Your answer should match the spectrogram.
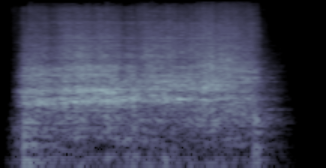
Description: Industry Sheet Metal Scrape Metal Surface; Factories; Backgrounds

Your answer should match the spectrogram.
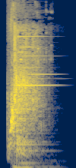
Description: Great Axe Hits Chainmail, battle; Battle Sound Effects

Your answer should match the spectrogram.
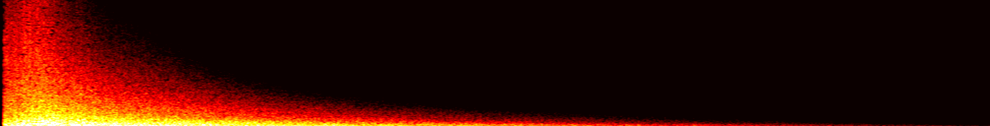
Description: Lightning Bolt Explosion Blast Large Thunder; Weather; Lightning Sound Effects; Blastwave

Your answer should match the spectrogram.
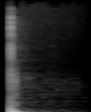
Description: Soccer Ball: Header The Ball; Football; Sports

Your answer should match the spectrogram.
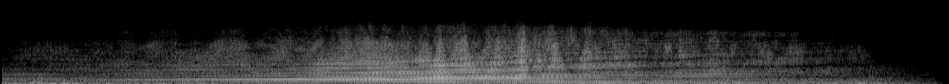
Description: AIRCRAFT CESSNA 195 PASS; Airplanes

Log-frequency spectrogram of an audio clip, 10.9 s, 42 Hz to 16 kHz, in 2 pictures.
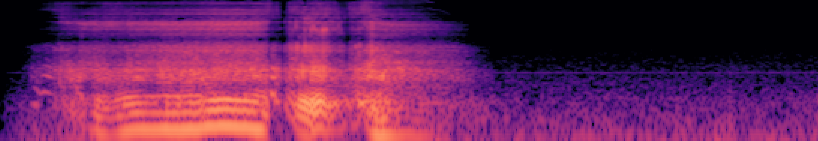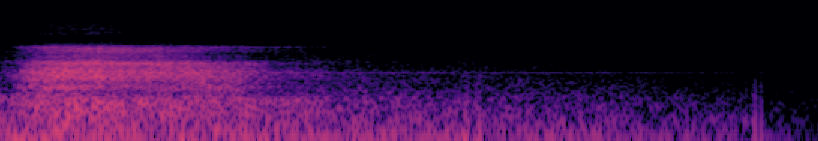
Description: Snoring Male Snore; Snoring Sound Effects; human sound effects; LYN116 package of human sound effects

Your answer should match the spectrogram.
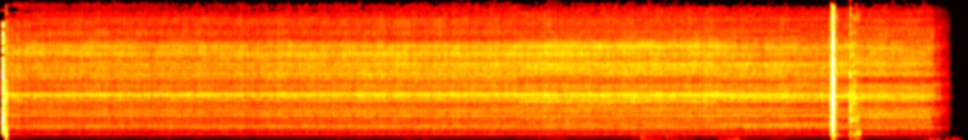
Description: Camera Timer; Cameras; Electronics; BlastWave

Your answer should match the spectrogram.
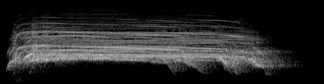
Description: Human Crowd Studio; Crowd Reactions Female Scream Ahh; Loud; Blastwave

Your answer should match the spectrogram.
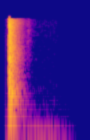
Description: A ballon pops; Pops (Sound Effects:Objects)

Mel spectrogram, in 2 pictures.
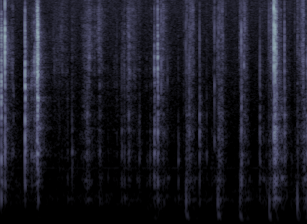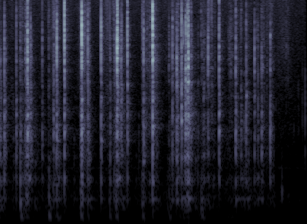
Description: Pool Screw Cue, Pool Tighten Pool Cue Stick Screw; Billiards; SPORTS; Blastwave

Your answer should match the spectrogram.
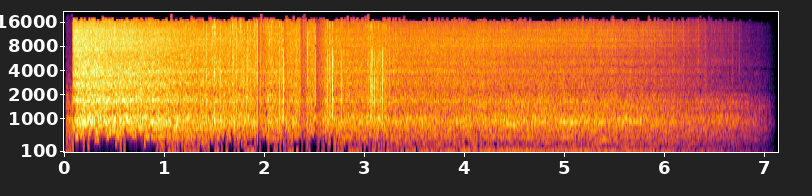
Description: Water Sizzling Hot Pan; Heated water sounds; Kitchen; Household

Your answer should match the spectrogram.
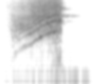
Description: Machete Put In Sheath Quickly; Knife; Knives; Combat; Warfare; Blastwave

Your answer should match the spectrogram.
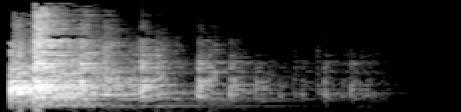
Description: Impact Metal; Metal impact, hit with rattle follow-on. Metal can or object being thrown onto other metal.

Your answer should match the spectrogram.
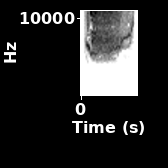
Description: Insect Voice Scream, Vocalization, Bug; Animal

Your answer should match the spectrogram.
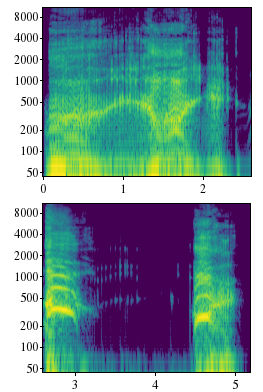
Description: Creature Large Grunts Pain; Monsters; Sound Effects:Horror; Big Room Sound

